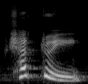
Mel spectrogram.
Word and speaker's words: क्षत्रिय: तो इसी प्रकार आपको उच्चारण कैसे कंठ और मूर्धन्य मिलाकर बोलना है, कैसे, क्षत्रिय, क्षत्रिय। इसका प्रोनाउंसिएशन जो होता है आप, या शुद्ध जो उच्चारण होता है क्या है, क्षत्रिय। तो ये क्षत्रिय क्या होता है, क्षत्रिय क्या होता है, सही होता है।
